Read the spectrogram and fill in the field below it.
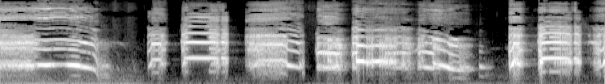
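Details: Several roosters crowing in quick succession, from a compilation of heritage chicken breeds: a falling, drawn-out crow followed by a string of short harmonic bursts with brief gaps between them.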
